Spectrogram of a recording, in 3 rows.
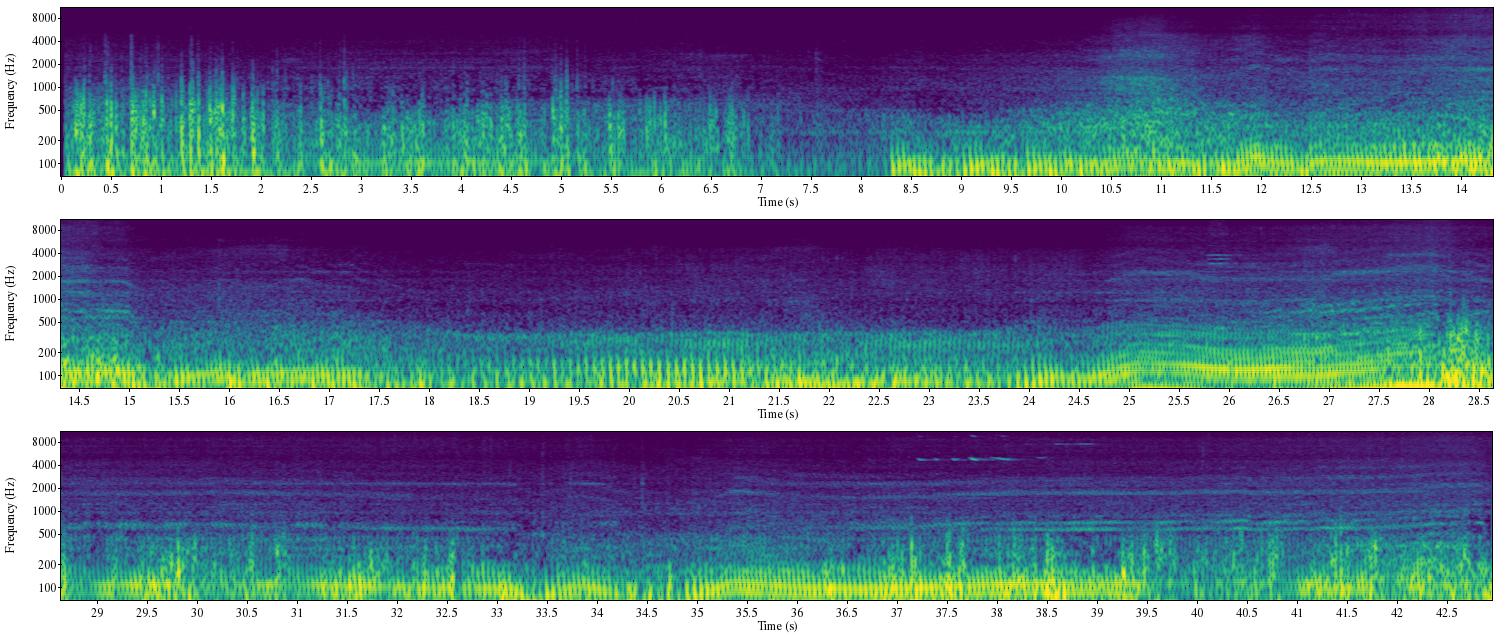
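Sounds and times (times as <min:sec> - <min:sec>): motorcycle engine running: 0:11.4 - 0:42.9.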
